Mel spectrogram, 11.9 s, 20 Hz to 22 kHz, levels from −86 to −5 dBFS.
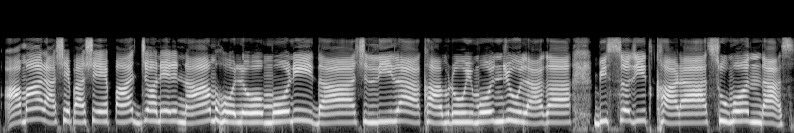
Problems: none marked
